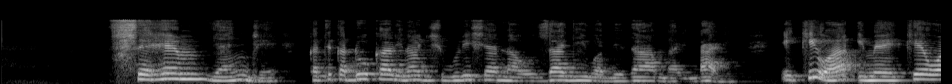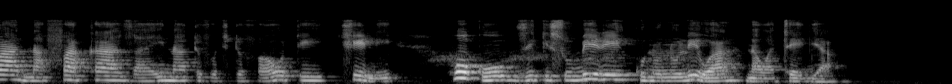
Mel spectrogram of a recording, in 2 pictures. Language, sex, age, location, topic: Swahili, female, 25-35, Dar es Salaam, agriculture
